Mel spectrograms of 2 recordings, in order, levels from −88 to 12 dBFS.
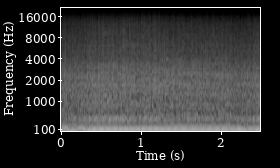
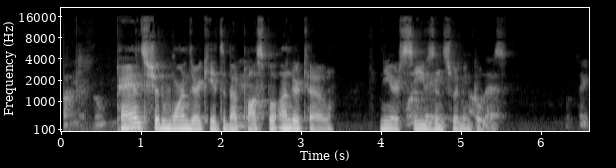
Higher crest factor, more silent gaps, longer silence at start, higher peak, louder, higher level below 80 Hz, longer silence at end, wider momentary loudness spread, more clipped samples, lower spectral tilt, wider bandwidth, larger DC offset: about the same, 10 dB vs 14 dB; neither; about the same, 0 s vs 0.05 s; second, -16 dBFS vs -2 dBFS; second, -27 LUFS vs -15 LUFS; first, -28 dBFS vs -46 dBFS; about the same, 0 s vs 0.05 s; second, 2 LU vs 15 LU; neither; second, -5.5 dB/octave vs -7 dB/octave; first, 15.5 kHz vs 11.5 kHz; neither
